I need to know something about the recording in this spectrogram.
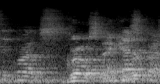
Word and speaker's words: Gross: The pronounces it Gross.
